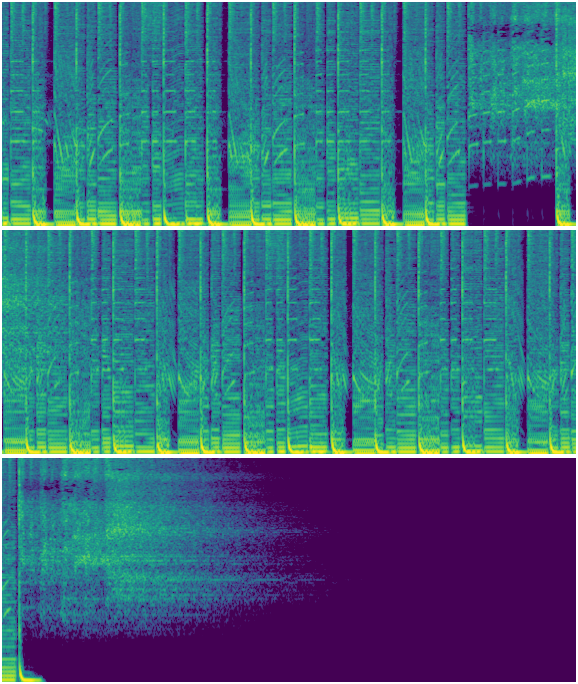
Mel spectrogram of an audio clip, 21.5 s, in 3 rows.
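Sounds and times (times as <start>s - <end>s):
boosted bass: 0.0s - 5.8s, 6.9s - 14.8s.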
